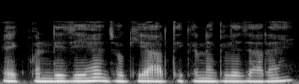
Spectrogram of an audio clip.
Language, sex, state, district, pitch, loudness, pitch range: Hindi, male, Jharkhand, Deoghar, 145 Hz, -14 LUFS, 140-150 Hz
